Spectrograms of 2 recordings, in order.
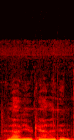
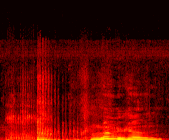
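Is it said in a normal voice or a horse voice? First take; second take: normal voice; horse voice. First: It is said in a normal voice. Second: It is said in a put-on horse voice.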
